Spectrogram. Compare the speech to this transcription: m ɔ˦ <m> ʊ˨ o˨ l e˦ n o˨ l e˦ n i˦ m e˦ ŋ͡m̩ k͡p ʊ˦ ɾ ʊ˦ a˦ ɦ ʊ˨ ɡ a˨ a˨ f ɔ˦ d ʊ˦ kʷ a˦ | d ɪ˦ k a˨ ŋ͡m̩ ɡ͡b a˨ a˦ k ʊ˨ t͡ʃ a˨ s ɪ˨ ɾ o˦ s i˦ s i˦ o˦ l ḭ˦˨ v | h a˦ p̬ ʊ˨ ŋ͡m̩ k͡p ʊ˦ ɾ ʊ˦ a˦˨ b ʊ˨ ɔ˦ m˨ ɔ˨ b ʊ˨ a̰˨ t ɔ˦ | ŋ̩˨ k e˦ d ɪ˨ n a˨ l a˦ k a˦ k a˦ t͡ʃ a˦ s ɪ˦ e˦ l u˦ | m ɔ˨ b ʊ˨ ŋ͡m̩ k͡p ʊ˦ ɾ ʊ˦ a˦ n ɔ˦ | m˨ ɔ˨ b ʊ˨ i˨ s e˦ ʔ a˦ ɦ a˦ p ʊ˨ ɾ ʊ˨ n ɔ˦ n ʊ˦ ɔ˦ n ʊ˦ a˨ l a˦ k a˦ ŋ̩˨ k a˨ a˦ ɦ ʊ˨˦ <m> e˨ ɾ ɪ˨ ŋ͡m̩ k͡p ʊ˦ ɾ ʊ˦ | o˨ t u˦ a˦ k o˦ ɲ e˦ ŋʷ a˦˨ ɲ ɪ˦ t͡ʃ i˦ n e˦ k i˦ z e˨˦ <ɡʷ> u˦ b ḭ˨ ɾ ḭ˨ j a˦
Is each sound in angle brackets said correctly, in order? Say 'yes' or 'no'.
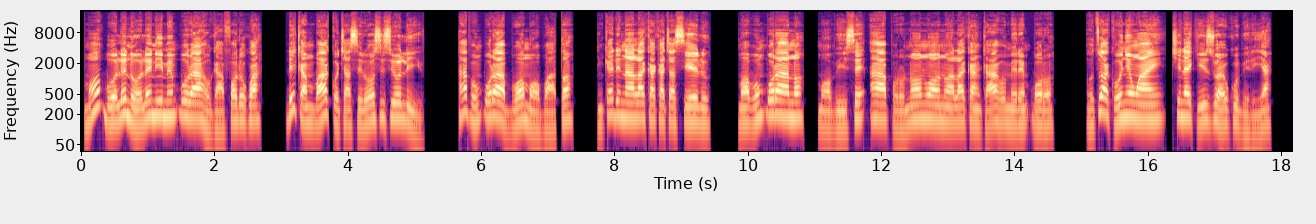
no, yes, no

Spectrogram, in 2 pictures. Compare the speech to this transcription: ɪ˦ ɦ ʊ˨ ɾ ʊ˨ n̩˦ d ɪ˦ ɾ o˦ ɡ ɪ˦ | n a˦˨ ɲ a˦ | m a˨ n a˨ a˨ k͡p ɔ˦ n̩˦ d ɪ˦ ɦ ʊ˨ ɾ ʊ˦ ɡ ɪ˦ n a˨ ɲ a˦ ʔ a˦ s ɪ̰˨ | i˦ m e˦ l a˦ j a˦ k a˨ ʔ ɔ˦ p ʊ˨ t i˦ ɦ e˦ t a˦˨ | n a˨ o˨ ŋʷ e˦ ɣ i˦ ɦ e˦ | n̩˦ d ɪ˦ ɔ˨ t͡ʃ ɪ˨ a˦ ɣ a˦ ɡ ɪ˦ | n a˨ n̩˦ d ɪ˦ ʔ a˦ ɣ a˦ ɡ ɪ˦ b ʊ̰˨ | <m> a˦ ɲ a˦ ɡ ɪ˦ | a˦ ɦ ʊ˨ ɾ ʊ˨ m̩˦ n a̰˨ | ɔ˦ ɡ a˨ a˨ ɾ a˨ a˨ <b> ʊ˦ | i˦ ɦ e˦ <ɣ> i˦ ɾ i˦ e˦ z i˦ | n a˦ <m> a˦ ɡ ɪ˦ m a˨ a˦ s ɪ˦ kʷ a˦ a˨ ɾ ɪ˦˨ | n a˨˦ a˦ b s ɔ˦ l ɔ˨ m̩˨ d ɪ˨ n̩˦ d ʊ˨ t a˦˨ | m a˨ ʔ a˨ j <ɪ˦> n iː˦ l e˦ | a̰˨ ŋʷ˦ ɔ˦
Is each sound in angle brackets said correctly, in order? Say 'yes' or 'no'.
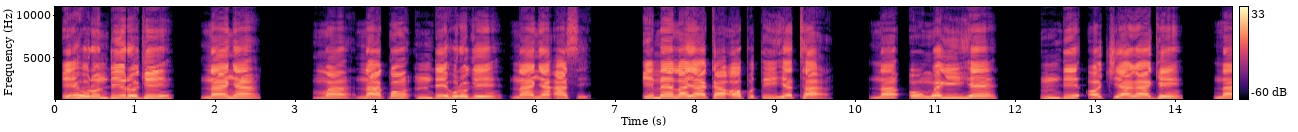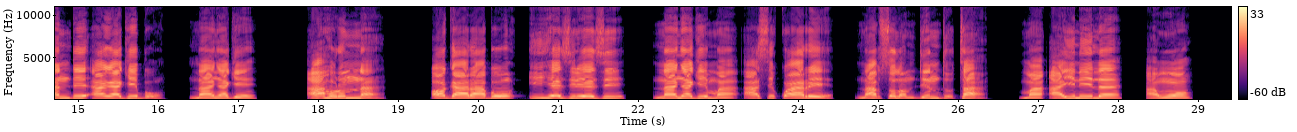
no, yes, no, no, yes

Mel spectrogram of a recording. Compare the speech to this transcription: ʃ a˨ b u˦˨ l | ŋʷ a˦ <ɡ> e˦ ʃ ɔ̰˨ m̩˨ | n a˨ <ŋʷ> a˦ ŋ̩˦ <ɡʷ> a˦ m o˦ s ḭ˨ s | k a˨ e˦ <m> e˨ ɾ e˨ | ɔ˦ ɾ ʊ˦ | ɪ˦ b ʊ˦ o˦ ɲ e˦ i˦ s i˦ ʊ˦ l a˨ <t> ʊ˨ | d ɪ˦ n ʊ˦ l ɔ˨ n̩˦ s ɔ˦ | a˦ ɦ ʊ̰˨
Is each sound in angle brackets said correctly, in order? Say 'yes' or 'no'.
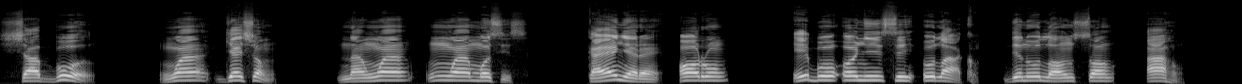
yes, yes, no, no, no

